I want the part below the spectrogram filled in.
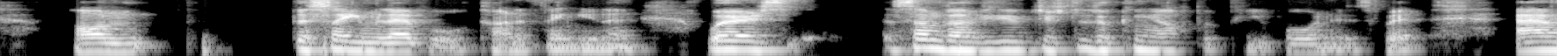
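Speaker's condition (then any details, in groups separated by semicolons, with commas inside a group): Cerebral palsy; from birth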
